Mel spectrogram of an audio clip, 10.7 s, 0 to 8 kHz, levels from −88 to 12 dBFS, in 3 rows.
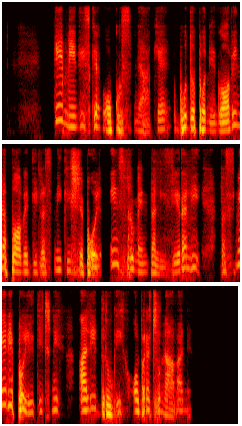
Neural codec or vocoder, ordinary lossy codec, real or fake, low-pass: codec, 44.1 kHz, 2.6 kbps, DAC; none; fake; 7.2 kHz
